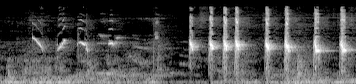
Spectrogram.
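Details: Greater green leafbird, a lively singing bird used as a lure and master for training other birds, gives a few soft slurred whistles, then a run of sharp, bright chip notes repeated about twice a second.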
